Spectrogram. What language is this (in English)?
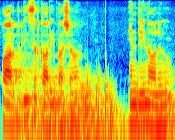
Punjabi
